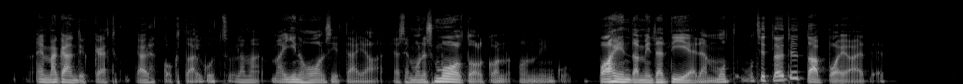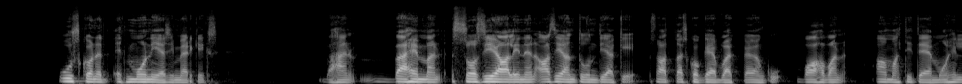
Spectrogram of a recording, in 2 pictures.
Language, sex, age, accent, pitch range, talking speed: Finnish, male, 30-49, native, 105-130 Hz, 130 wpm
